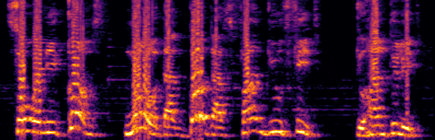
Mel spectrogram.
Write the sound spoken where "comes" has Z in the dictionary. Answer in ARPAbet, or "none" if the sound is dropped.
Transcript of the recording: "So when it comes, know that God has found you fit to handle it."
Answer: S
